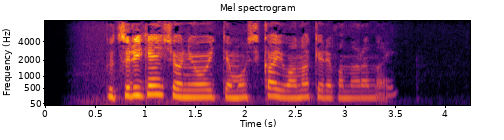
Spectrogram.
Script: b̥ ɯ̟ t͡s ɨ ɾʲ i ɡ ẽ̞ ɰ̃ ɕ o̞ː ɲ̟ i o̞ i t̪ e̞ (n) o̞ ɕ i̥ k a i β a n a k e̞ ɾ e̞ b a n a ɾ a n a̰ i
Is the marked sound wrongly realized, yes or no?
yes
